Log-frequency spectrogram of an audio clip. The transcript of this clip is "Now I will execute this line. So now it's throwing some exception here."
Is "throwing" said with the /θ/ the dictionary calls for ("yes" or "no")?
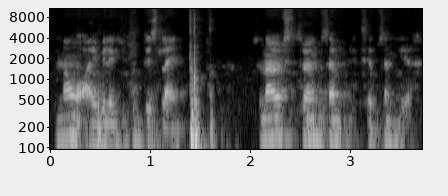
no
